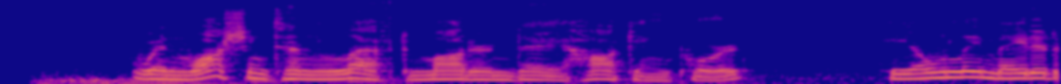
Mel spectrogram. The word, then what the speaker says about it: Hocking: and Meriwether Lewis each called the river the hawk Hocking but that extra syllable did not stand the test of time so the river and various towns roads and businesses along it have the name Hawking instead of Hawk Hawking Washington traveled down the Ohio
